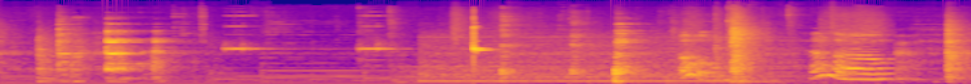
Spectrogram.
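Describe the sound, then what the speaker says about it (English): A microwave hums steadily while melting butter, with a few electronic beeps and kitchen clatter of dishes and doors around it. "I'm going to go ahead and stick in the microwave just to melt it."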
